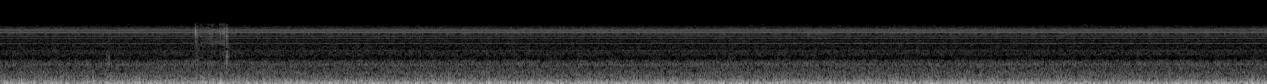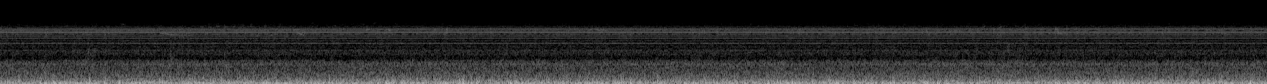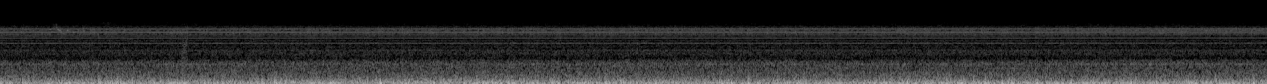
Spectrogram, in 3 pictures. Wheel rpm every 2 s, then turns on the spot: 0, 0, 0, 0, 0, 0, 0, 0, 0, 0, 0, 0, 0, 0, 0, 0, 0, 0, 0.
none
